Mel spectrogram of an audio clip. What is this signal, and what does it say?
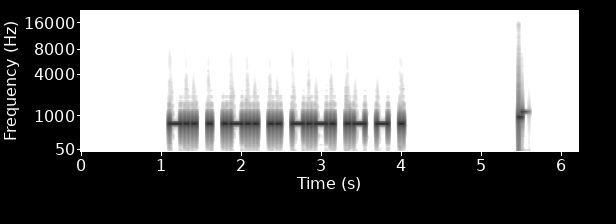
Morse code, heard as a keyed tone, about 25 wpm, 700 Hz. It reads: DELICATE
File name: 8 Letter Words - First 3 Letters Given - 25wpm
